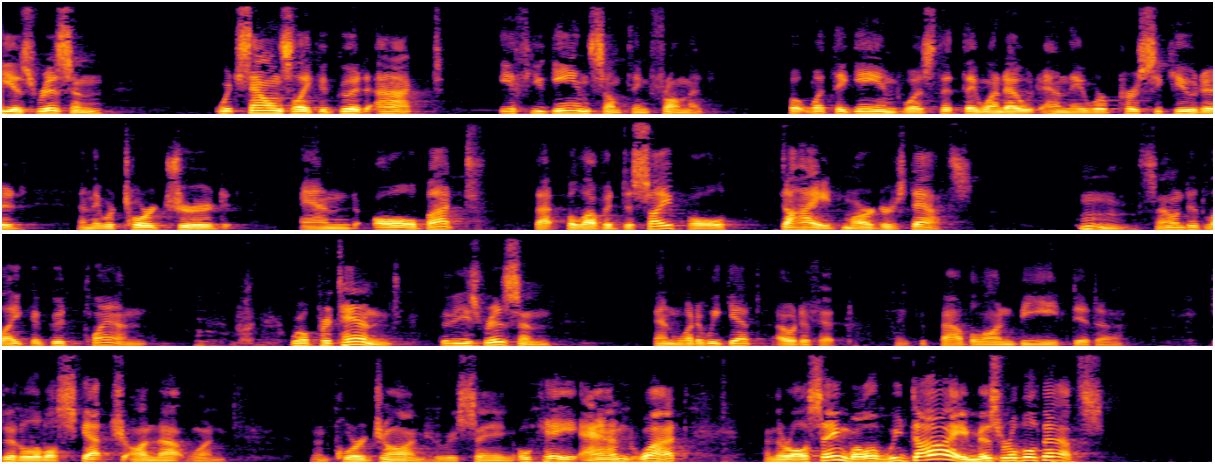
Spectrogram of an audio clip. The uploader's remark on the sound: Morning Service. Preached in the Annunciation of the Blessed Virgin Mary, Ottawa on Easter Day.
